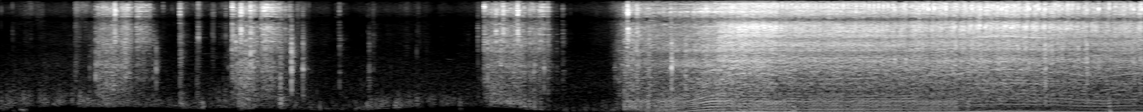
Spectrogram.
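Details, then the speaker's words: Free Homelite two-stroke string trimmer after many pulls: buzzes steadily on choke with a slightly wavering pitch, but stalls once the choke is off. Owner suspects mixture screws or a blocked screen near the metering diaphragm. "Did start. But it only starts and runs on choke. The minute you let off the choke to full run with flap, it stalls."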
